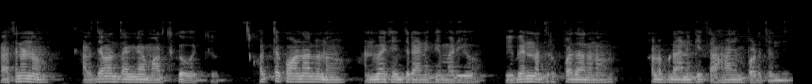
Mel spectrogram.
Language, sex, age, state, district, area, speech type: Telugu, male, 18-30, Andhra Pradesh, N T Rama Rao, rural, spontaneous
